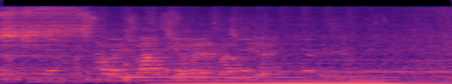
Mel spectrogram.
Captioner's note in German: Piepen, leises Gespräch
